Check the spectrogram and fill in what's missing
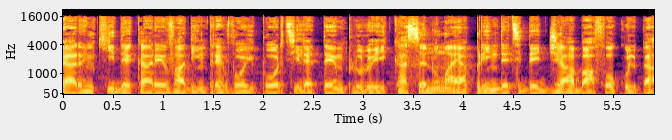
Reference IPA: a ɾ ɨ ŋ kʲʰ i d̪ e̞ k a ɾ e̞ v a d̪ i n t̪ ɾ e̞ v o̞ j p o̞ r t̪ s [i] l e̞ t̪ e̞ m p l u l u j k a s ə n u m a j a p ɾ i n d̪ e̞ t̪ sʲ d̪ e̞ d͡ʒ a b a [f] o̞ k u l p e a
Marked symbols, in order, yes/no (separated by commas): yes, yes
